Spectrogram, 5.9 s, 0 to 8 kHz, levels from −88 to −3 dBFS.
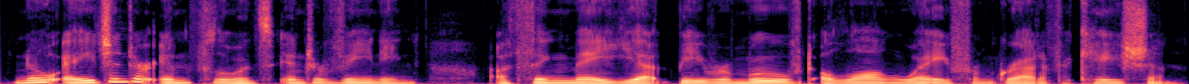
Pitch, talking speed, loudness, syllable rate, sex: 150 Hz, 160 wpm, -17 LUFS, 5.2 syllables/s, female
